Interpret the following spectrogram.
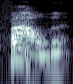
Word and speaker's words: Phaum: Phaum, P-H-A-U-M. Okay, I can work with that. That's actually pretty easy. That's actually pretty easy to pronounce.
